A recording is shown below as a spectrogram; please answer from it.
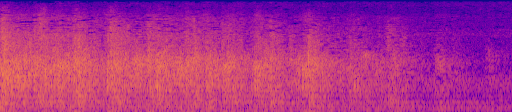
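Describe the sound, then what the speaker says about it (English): Audience applause welcoming a speaker at a conference with Kenya's president, a dense wash of many hands clapping at steady loudness that slowly fades near the end. "Why don't we welcome her with a clap?"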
